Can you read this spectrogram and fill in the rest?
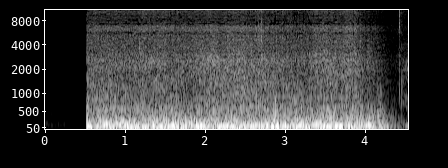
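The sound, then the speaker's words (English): Hail pelts a car driving around Walnut Creek in the San Francisco Bay Area on an afternoon of heavy rain, in a dense, constant clatter over a deep road-and-engine rumble, starting abruptly and running steadily for about four seconds before dropping off; no one speaks. “Our photographer got caught up in some hail while driving around in Walnut Creek this afternoon.”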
